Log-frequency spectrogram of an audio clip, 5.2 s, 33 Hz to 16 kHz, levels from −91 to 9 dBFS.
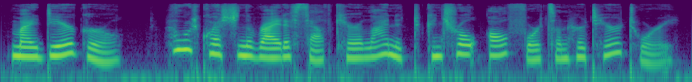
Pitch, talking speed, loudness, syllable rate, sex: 230 Hz, 210 wpm, -18 LUFS, 5.7 syllables/s, female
